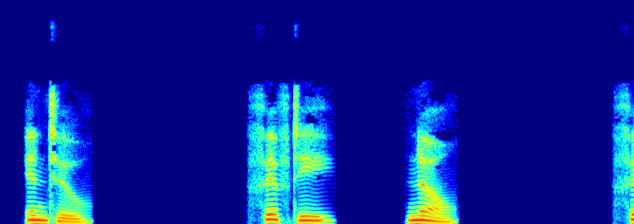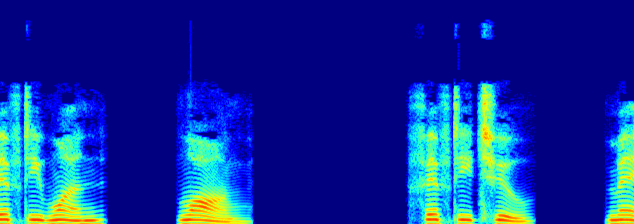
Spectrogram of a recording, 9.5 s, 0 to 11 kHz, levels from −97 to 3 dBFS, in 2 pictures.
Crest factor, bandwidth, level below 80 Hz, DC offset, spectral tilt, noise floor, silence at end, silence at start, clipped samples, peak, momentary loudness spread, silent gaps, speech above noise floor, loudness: 18 dB; 7.2 kHz; -50 dBFS; 2%; -5.5 dB/octave; under -90 dBFS; 0 s; 0.15 s; under 0.1%; -4 dBFS; 13 LU; 0.71-1.84 s, 2.54-3.00 s, 3.46-4.58 s, 5.58-6.04 s, 6.67-7.79 s, 8.78-9.26 s; over 70 dB; -21 LUFS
